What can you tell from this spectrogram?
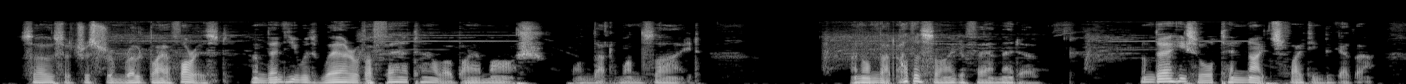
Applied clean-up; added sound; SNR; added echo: classical method Wiener filter.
